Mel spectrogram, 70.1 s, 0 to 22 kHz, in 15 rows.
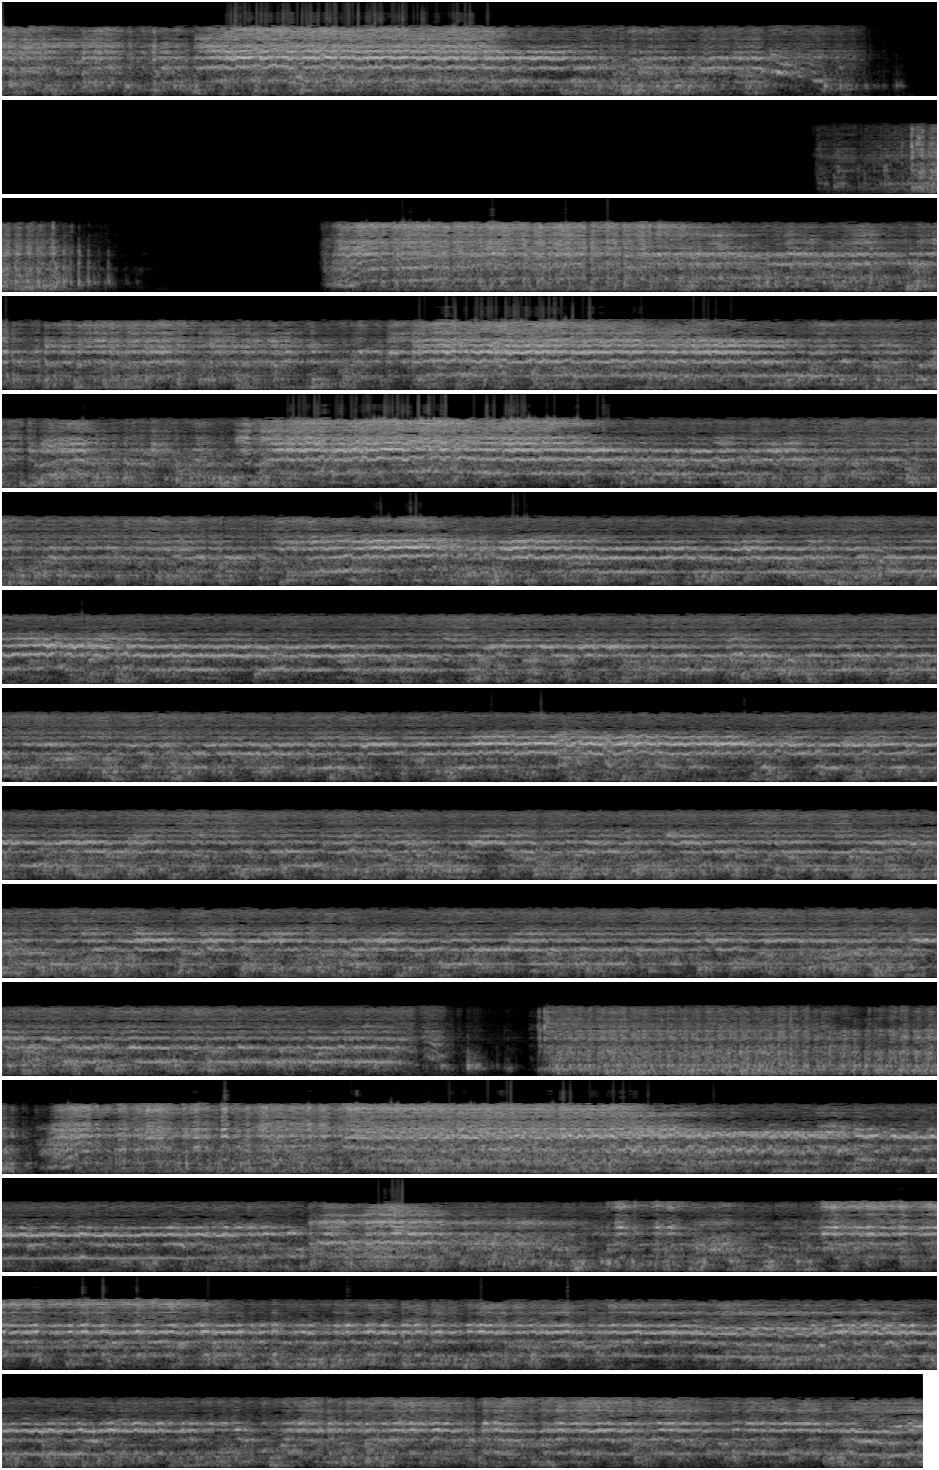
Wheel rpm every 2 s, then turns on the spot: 170, 140, 10, 0, 10, 70, 160, 160, 160, 160, 160, 160, 160, 160, 160, 160, 160, 160, 160, 160, 160, 160, 160, 160, 80, 50, 150, 160, 160, 160, 160, 160, 160, 160, 160.
8-10 48-50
